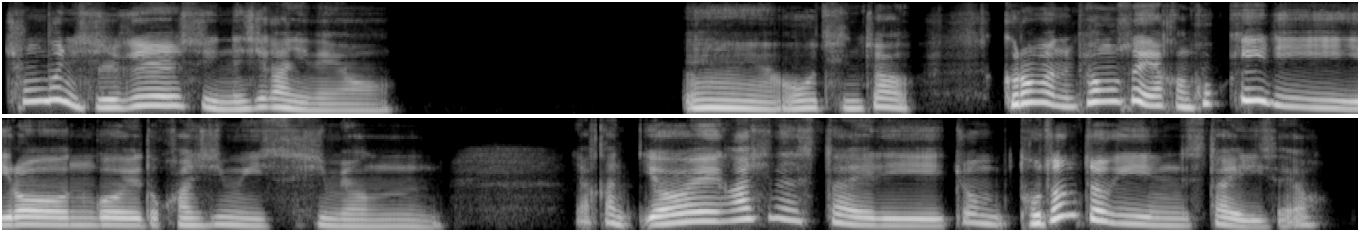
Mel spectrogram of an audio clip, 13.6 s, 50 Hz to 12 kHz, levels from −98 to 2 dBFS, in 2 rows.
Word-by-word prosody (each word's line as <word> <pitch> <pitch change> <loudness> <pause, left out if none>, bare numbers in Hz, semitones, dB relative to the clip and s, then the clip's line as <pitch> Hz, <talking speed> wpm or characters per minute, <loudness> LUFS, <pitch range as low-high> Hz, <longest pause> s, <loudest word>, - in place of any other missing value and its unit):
충분히 360 -2 +1
즐길 230 +5 +2
수 230 -3 -7
있는 170 -1 -2
시간이네요. 145 -8 -4 1.5
예. - - +1
어 185 -1 +1
진짜 190 +2 -3 0.5
그러면은 285 -5 +3
평소에 340 +2 +3
약간 230 -4 0
코끼리 235 - +1
이런 175 -1 +3
거에도 165 -1 +1
관심이 170 0 -4
있으시면 145 -3 -8 0.7
약간 205 -5 -6
여행하시는 255 - +3
스타일이 160 - -2
좀 205 -5 -6
도전적인 205 - +2
스타일이세요? 135 - -4
190 Hz, 280 characters per minute, -24 LUFS, 165-245 Hz, 1.5 s, 그러면은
